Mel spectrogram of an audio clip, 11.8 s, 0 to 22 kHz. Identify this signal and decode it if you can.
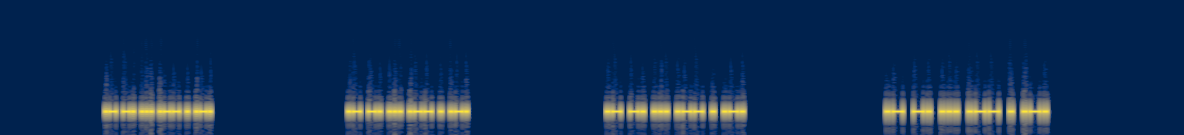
Morse code, heard as a keyed tone, about 43 wpm, 700 Hz. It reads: ANSWER ANSWER ANSWER ANSWER
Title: Speed-Racing Top 300 Words 35wpm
